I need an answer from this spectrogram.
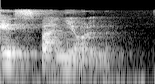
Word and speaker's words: español: If you think the correct answer is numero t, you are correct. The stress syllable is at the end.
